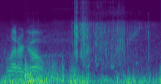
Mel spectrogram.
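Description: A fish splashes into the water.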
